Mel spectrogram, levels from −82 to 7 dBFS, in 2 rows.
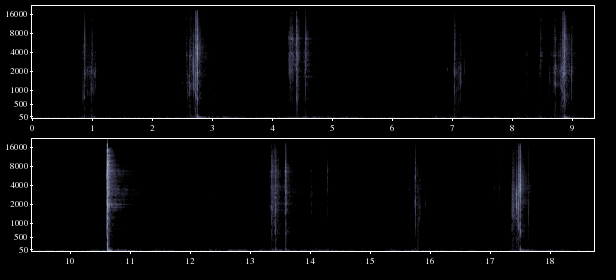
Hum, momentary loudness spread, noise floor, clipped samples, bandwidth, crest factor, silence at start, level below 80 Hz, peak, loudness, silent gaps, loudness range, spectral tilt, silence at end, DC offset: none; 26 LU; -80 dBFS; under 0.1%; 16.5 kHz; 38 dB; 2.7 s; -62 dBFS; 0 dBFS; -26 LUFS; none; 19 LU; 2 dB/octave; 1.2 s; under 0.1%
